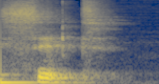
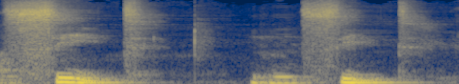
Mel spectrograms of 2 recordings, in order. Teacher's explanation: We say sit as a verb. Sit down. It's short. However, the noun S-E-A-T, chair, seat, is longer.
